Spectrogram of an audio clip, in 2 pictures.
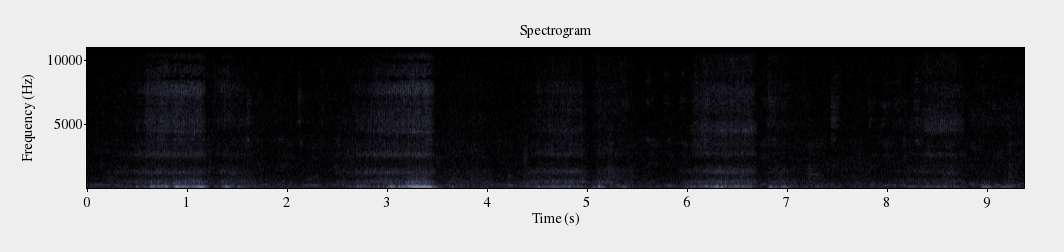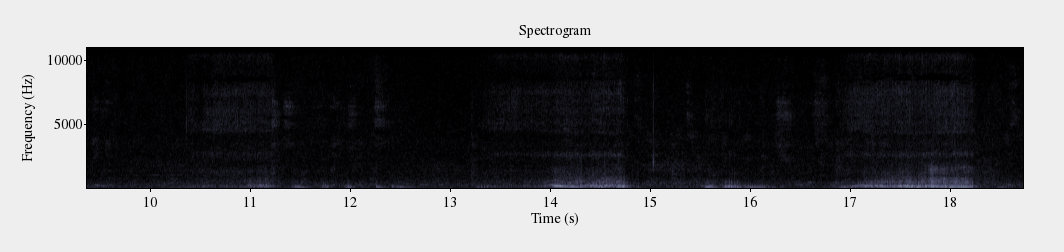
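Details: Sprollie dog napping after a big Christmas Day meal, snoring very loudly: low rattling snores with each breath, about six in under twenty seconds, with quiet gaps between.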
